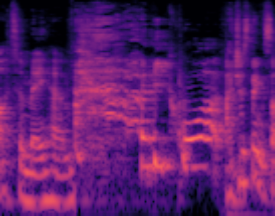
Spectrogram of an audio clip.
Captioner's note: laughter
